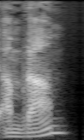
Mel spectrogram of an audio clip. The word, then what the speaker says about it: عمران: کی اولاد میں سے امرام، قرآن اسی کا تلفظ عمران کرتا ہے کہ ہاں حضرت موسیٰ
